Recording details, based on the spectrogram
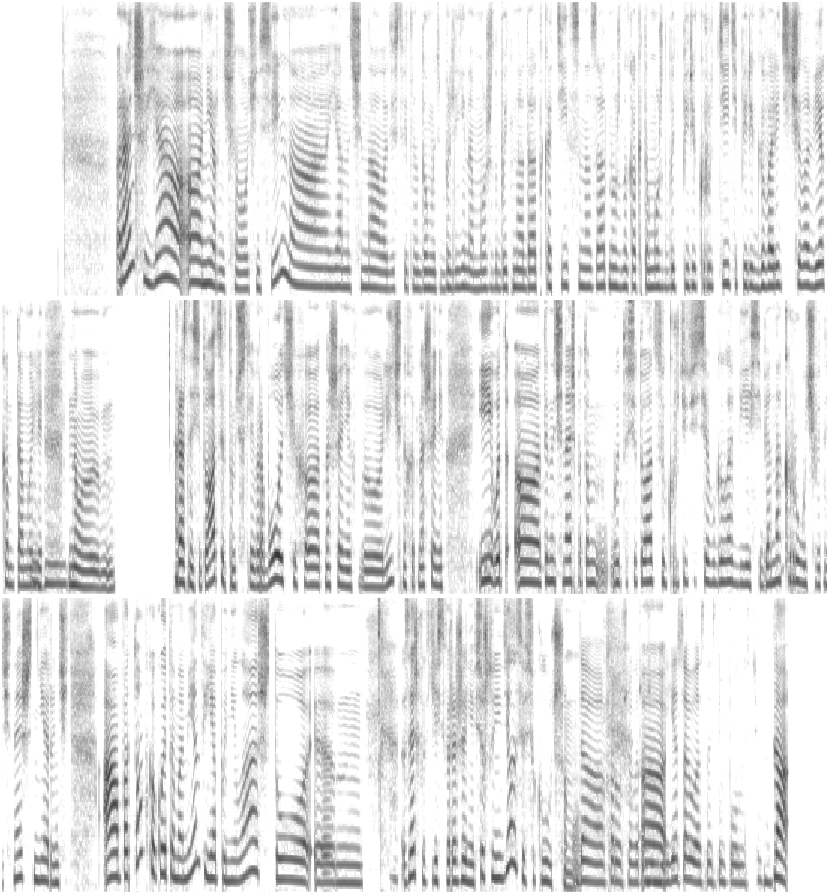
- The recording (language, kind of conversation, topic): Russian, podcast, Как научиться доверять себе при важных решениях?
- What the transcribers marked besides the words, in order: tapping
